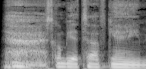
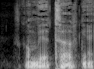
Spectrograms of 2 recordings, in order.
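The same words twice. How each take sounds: First: Said in the usual way. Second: Unvoiced, murmured to himself; breathy aside repeating the worry; under his breath. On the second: Real, not acted. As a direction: say it almost in a whisper, worried.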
